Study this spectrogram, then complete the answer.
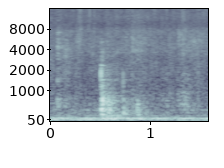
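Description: Tomatoes being pressed and crushed in a pan of cooking sardines, a close sizzle with a brief scrape of the utensil.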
